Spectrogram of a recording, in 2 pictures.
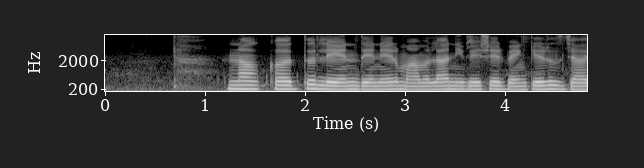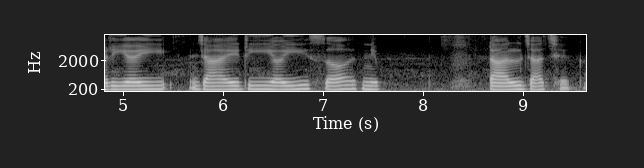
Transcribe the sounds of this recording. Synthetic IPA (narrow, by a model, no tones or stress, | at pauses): nakəd̪lend̪eneɾmamlanibeʃeɾbɛ̃ŋkeɾsd͡ʒaɾii | d͡ʒaɾiəisəni | ʈald͡ʒat͡ʃʰḛk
